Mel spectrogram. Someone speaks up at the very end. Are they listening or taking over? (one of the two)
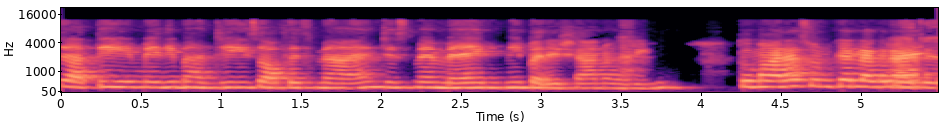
listening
